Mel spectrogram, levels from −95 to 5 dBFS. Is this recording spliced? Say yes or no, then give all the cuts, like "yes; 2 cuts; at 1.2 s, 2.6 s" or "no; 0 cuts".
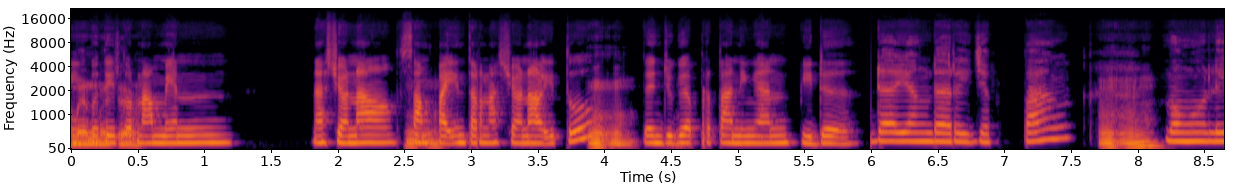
yes; 1 cut; at 6.0 s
